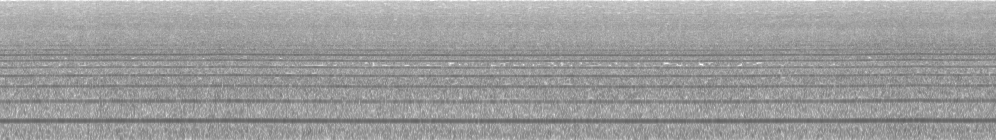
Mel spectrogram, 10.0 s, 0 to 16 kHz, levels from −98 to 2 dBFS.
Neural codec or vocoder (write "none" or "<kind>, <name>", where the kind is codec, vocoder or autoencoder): none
